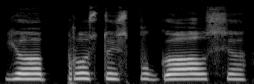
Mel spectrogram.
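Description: For audiobook dialogue, a woman with a fairly high, slightly mellow voice plays a cowardly, sly young husband, drawing out his words in a sulky, snide, mocking manner. The studio-quality recording has no echo, and her voice is close to an everyday one.

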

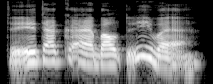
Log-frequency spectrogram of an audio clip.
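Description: A woman reading an audiobook, voicing a mocking, protective male demon in a slow, teasing way. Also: deep voice, expressive. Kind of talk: audiobook character voice.

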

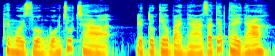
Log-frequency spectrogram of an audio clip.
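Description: A man voicing a grieving older father who shouts abruptly in an audio story. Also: mid-range voice, rapid-fire, close to an everyday voice. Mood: polite.

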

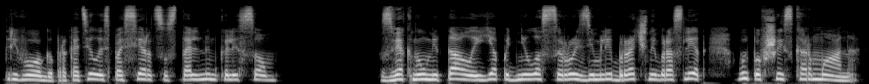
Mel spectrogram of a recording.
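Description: Lady reading a fantasy audiobook in first person, fairly high voice, dry close sound. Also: moderate pace, dry recording. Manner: expressive, emotional storytelling. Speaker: audiobook narrator.

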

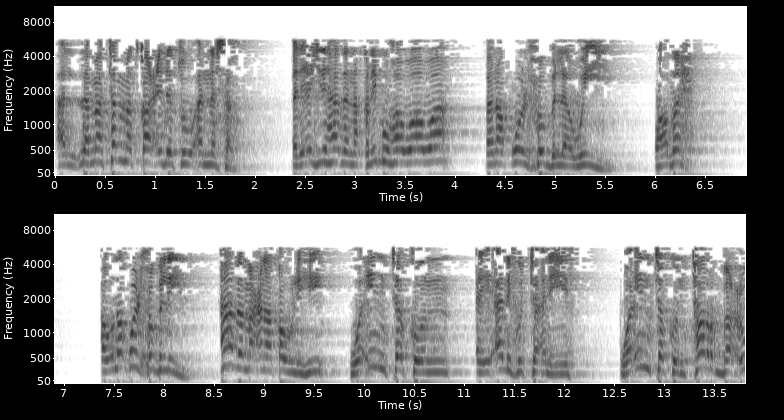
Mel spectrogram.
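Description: A man teaching a classical grammar lesson, explaining patiently and checking in with his students. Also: extremely high pitch. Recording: dull lo-fi recording.

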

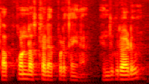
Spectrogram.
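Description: A man's voice: on the low side, fairly even intonation, racing, a little mellow, breathy edge. A man voicing a proud, faithful young village woman in a read-aloud story, speaking firmly and plainly. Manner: firm, plain-spoken.

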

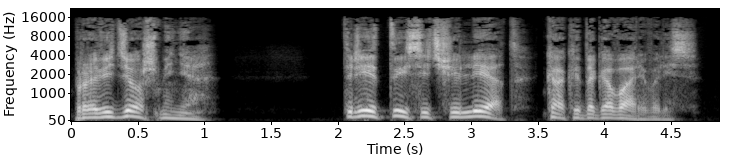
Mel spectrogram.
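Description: A cornered young noble who pushes his voice up high and hard in tense, emphatic bursts, as a male narrator puts him on. His voice is pitched well above the narrator's deep one. The sound is close and dry. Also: very animated, unhurried, slightly rough, no echo. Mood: desperate.

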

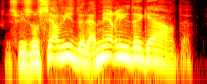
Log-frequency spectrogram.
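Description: A man voicing a gruff young woman mechanic who speaks in a curt, sullen, grumbling way. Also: on the high side, animated, fairly quick, no room sound, studio quality, pitched above the performer's own voice. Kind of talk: audiobook character voice.

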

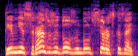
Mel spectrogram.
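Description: A woman reading an audiobook, voicing an angry male police inspector who shouts and scolds his subordinate. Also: fairly high pitch, brisk, natural voice. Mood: furious.

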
